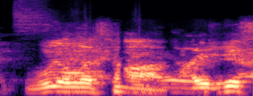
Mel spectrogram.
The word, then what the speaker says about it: Will Ettante: It's just pronounced Willant, but it's Willant.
